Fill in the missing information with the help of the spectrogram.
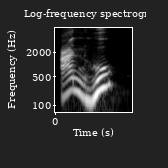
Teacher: نون ساکن کے بعد ہا ہے، ہا حروف حلقی میں سے تو یہاں پر اظہار ہوگا یعنی غنہ نہیں کریں گے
